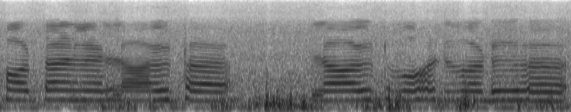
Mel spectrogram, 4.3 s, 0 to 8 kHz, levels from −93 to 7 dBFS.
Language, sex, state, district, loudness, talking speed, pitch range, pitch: Hindi, female, Haryana, Rohtak, -14 LUFS, 110 wpm, 205-225 Hz, 220 Hz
